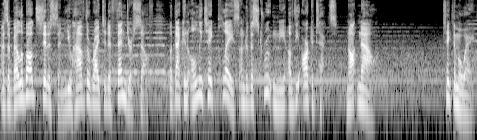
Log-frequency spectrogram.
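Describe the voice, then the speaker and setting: A man voicing a solemn, dutiful guard captain in a video game, formal, measured and authoritative. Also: a little high, lively intonation, natural voice. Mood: stern. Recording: game music behind the voice. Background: orchestral violin music.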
